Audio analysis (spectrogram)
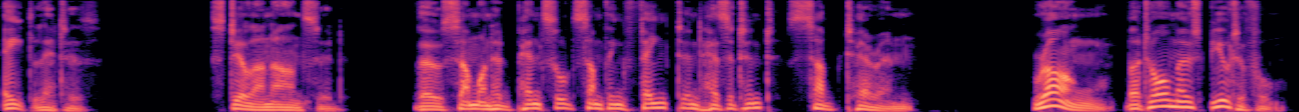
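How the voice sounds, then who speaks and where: A man narrating a first-person detective story in a measured, brooding, literary manner. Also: low-pitched, huge pitch swings, vocal fry, breathy edge, no room sound, clean studio sound.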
